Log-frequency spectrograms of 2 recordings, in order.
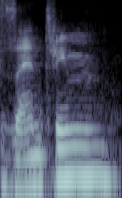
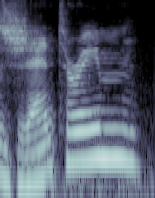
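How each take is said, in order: First: The name begins with a Z sound. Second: The name begins with a J sound. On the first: "they just ignore H. It seems like Zentrim" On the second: "If there is Z H, sounds like a j- Gen"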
